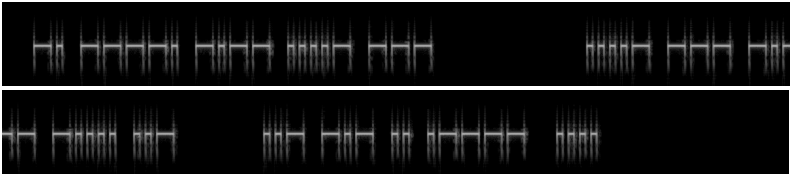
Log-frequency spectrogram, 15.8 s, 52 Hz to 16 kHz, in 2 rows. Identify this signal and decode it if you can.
Morse code, heard as a keyed tone, about 21 wpm, 800 Hz. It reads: N9Y4O 4OY6U UKI1H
